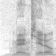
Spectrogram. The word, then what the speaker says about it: Mankato: Now, I also, I also find it fascinating that you moved from, Makata, how do you pronounce that? – Mankato? – Makata. I can't read my own handwriting. Mankato, Minnesota.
